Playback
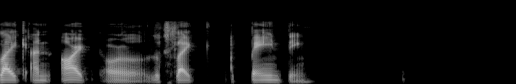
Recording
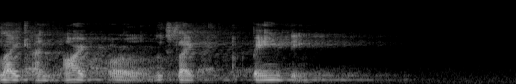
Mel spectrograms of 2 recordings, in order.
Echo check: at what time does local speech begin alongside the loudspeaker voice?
none

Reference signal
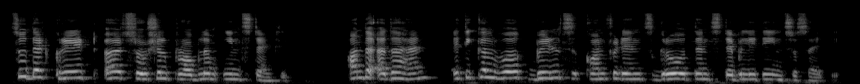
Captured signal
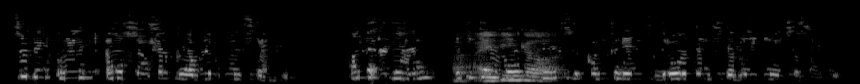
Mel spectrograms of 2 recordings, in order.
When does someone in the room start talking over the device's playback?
5 s

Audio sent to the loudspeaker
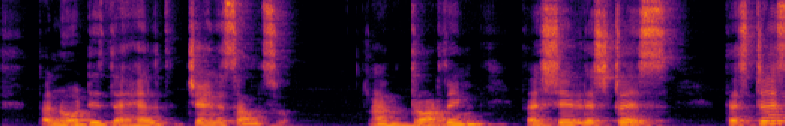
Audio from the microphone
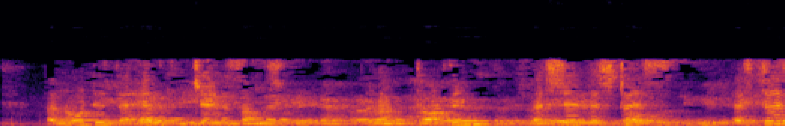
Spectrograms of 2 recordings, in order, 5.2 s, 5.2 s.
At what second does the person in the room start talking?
1 s

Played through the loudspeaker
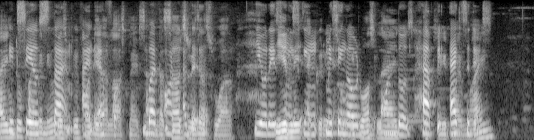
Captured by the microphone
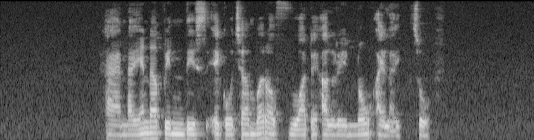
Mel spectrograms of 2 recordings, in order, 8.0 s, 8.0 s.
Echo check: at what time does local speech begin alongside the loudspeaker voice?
2 s

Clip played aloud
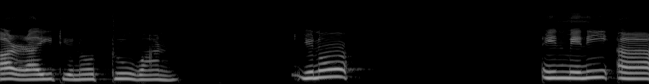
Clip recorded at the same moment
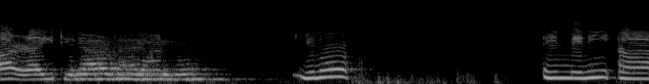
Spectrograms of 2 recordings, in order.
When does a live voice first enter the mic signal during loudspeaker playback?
1 s

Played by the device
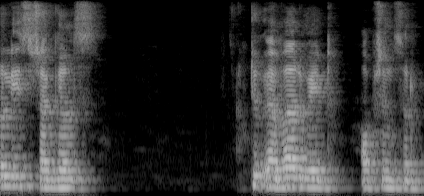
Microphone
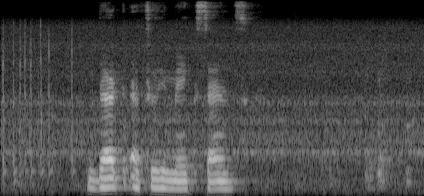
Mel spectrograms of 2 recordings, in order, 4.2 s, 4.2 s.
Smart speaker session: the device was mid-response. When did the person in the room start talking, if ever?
1 s

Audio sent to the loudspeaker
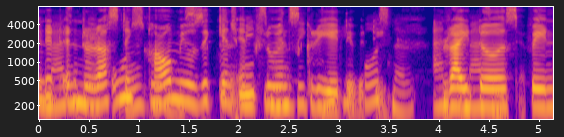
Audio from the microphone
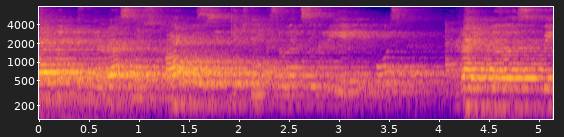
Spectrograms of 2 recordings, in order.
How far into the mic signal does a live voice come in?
none

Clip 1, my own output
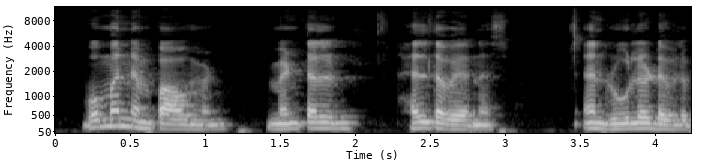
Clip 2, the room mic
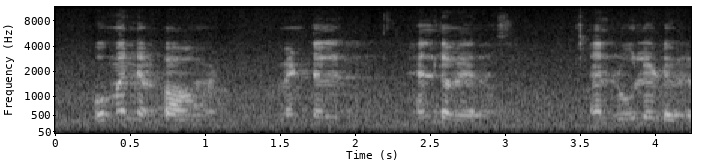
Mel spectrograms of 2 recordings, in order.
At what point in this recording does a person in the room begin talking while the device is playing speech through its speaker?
none

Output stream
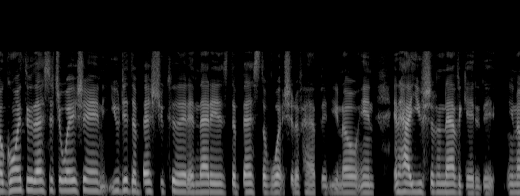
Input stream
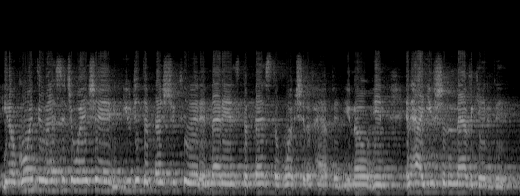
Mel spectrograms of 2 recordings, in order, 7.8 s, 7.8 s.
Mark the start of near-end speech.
none

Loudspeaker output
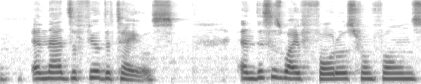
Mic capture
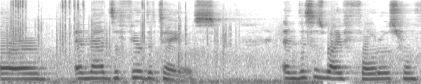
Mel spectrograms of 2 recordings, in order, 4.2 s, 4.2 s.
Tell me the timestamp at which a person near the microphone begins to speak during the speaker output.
none

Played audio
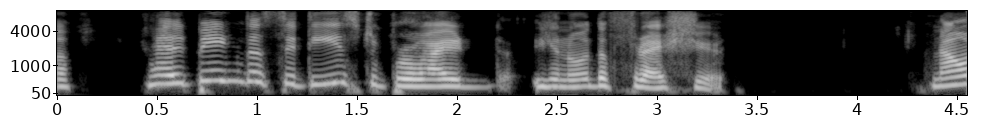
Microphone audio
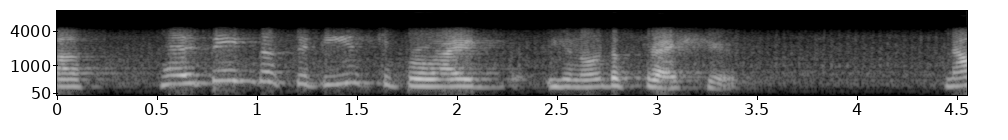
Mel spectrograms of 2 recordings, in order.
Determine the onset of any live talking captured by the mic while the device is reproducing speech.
none

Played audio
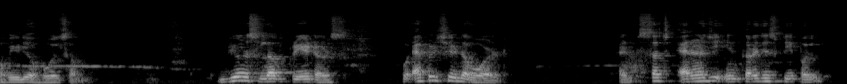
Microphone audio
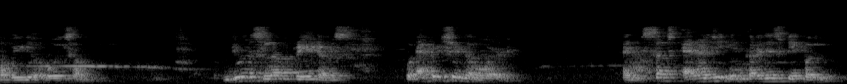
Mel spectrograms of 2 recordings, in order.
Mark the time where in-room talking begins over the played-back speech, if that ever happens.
none

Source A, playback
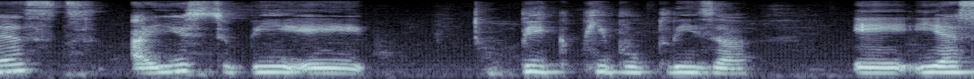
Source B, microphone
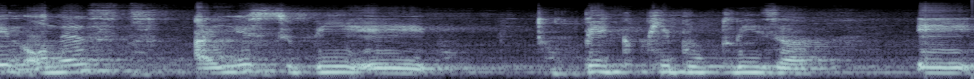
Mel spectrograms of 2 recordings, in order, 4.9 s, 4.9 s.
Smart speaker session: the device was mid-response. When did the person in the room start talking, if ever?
none

